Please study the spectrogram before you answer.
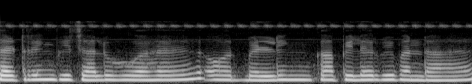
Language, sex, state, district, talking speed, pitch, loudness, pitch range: Hindi, female, Himachal Pradesh, Shimla, 165 wpm, 210 Hz, -14 LUFS, 205-215 Hz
